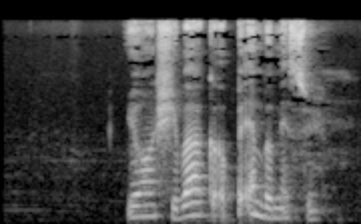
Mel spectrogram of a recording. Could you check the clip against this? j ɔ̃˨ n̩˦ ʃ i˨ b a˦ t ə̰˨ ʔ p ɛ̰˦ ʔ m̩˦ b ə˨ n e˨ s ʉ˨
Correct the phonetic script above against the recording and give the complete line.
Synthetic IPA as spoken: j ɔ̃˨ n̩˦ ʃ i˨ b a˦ k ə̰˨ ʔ p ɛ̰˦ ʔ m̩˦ b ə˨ m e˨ s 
